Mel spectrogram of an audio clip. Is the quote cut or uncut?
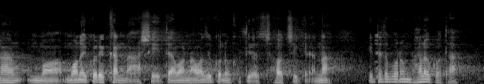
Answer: uncut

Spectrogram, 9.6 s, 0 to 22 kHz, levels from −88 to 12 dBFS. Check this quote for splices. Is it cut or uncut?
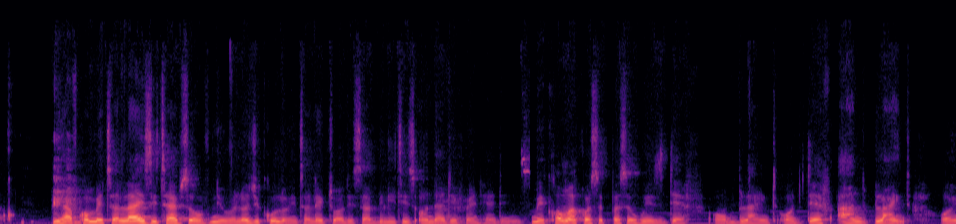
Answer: cut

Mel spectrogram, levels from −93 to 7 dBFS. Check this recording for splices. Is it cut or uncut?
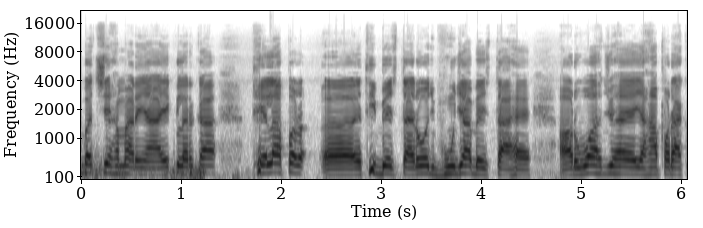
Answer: uncut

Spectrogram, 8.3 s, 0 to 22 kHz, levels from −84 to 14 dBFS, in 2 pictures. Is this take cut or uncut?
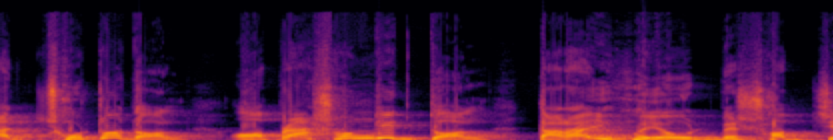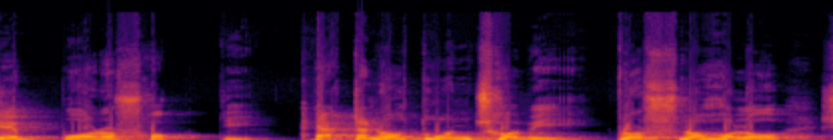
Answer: cut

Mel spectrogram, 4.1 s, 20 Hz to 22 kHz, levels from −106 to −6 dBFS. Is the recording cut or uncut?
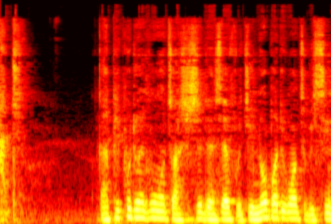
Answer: uncut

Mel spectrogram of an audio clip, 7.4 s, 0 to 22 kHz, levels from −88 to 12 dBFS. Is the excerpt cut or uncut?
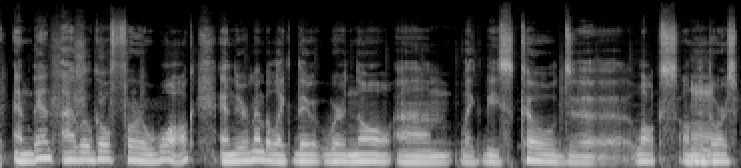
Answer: uncut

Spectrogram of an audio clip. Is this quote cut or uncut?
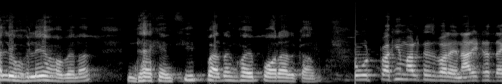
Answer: cut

